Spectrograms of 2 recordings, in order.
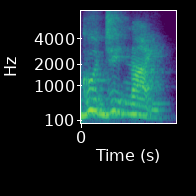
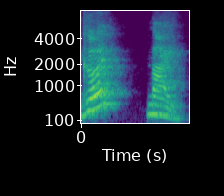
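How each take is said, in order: First: An extra vowel follows the d of good. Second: It has two syllables and the d is barely heard. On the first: The speaker calls it wrong. "Not goody night" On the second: The speaker calls it right. "Two syllables"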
